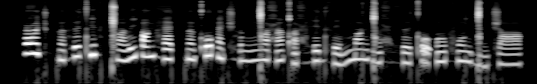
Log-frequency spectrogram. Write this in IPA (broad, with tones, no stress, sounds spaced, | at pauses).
ʕ œ̃˦ t͡ʃ kː œ̃˨ h ø˦ tʼ ĩ˦ θ ǁ ɑ̃˨ ð i˦ ʔ ɑ˦ ŋ h æ˧ kː œ̃˧ kʼ o˦ ʔ æ̃˧ t͡ʃ h ɵ˧ ŋ ŋ͡ǀ ɑ̃˦˨ ħ æ̃˦ qʼ œ̃˨ ħ h e˦ d θ e˨ mː ɑ̃˦ ɡ͡ǀ œ̃˧ ħ θ ø˧ tʼ o̰˦ ʔ õ˦ f õ˦ ɡ͡ǀ ẽ˨ t͡ʃ ɑ˧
